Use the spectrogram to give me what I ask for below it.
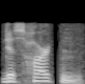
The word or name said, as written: dishearten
